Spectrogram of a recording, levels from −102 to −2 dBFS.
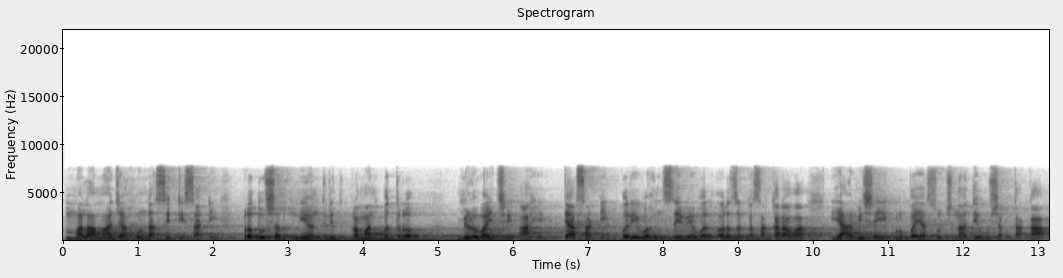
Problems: none marked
